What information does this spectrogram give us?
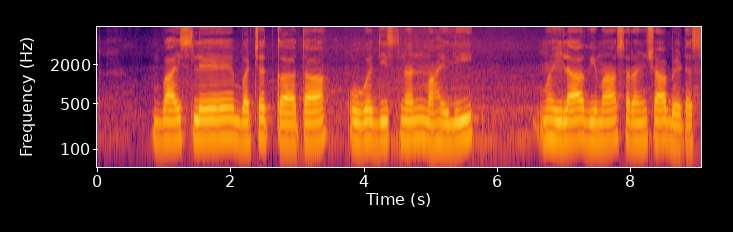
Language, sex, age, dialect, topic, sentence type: Marathi, male, 25-30, Northern Konkan, banking, statement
